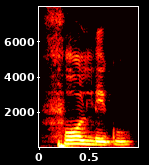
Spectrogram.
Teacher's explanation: a vogal fechada, eu falo apenas com a boca entreaberta, como a palavra fôlego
